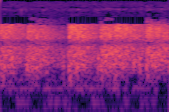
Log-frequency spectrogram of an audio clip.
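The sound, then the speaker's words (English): Gunfire from a sheriff's posse shooting over outlaws' heads in a radio drama forms a loud, dense, continuous volley of shots with a muffled, band-limited tone. “The sheriff and his posse, firing over the outlaws' heads, moved in on them before the crooks knew what happened. Many were hit by bullets from the posse before they could fire.”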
